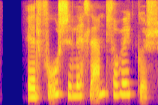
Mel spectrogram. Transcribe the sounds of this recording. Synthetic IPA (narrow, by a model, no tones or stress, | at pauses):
ɛɾ̥fuːsɪleht̪lɛ̰nawveːjkʏɾ̥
